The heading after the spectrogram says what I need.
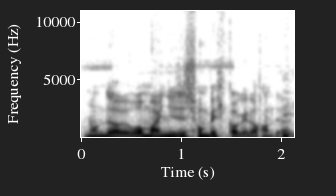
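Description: A man's voice: fairly low pitch, steady tone, rapid-fire, warm tone. A man chatting casually and playfully in a thick Tsugaru dialect from Aomori. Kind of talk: casual chat. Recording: noisy location recording, clear background noise.

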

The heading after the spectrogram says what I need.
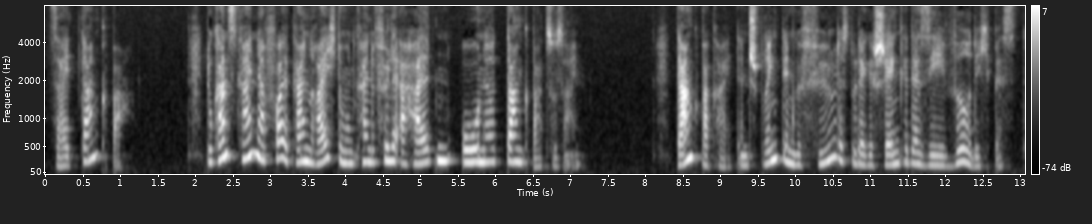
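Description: A woman voicing a wise, patient heart that explains things gently and sometimes grumbles. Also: on the high side, expressive, measured pace.

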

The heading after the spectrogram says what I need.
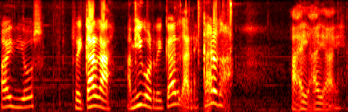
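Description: A woman's voice: a little high, animated, takes it slowly, gravelly, a bit bright. A young woman with a Spanish accent from Spain commentating live on a horror game she plays, swearing often and talking to the characters on screen. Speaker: gaming streamer.

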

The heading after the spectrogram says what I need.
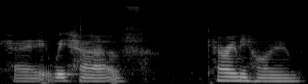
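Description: Low, flat-voiced woman reading tarot. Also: creaky. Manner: slow, soothing, repetitive phrasing. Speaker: tarot reader. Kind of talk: spiritual tarot reading monologue.

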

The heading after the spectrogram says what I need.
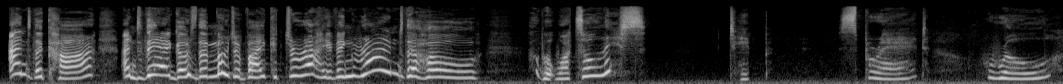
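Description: A woman playing a friendly grown-up who reads a picture book aloud to children in a sing-song, expressive way. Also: high-pitched. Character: friendly grown-up carer named Judy. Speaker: storyteller to children. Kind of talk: children's TV acting, reading aloud.

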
